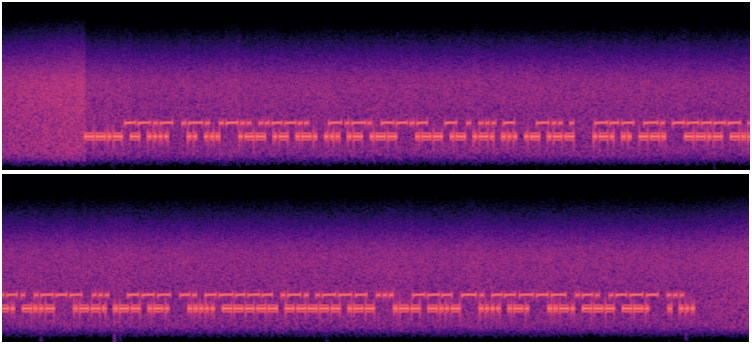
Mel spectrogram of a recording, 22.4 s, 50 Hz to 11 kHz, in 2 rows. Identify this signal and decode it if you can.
Morse code, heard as two keyed tones, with radio static. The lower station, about 28 wpm, 710 Hz: QTH IS WARSAW WARSAW RIG QCX PWR 500W WX HR FOG ES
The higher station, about 25 wpm, 980 Hz: QRL? CQ TEST DE ON0RJS ON0RJS ON0RJS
